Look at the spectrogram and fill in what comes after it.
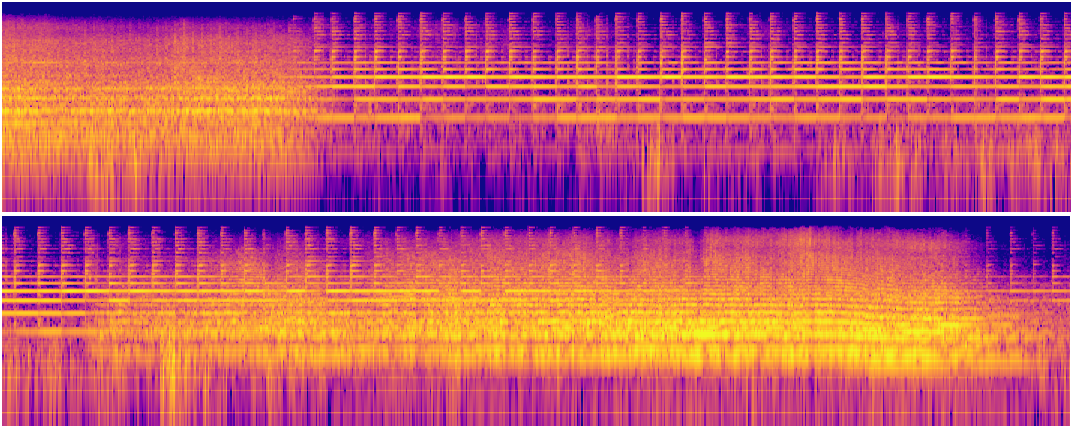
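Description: For the first few seconds a freight locomotive and its loaded coal cars pass close by, rumbling over the rails. After that, a railroad warning bell rings steadily with rapid regular strikes. About halfway through, a train horn joins in with a long blast that sags in pitch and cuts off near the end.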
